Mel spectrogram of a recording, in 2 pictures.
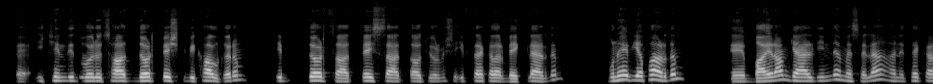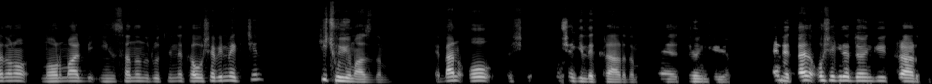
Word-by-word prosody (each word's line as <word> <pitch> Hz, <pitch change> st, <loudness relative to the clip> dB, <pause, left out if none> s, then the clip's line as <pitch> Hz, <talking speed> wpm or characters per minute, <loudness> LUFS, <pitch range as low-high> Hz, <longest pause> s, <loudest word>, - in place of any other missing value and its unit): ööö, -, -, -8 dB
eee, -, -, -12 dB
ikindide, 170 Hz, -2 st, -3 dB
böyle, 165 Hz, -1 st, +3 dB
saat 160 Hz, -1 st, +3 dB
4-5 170 Hz, 0 st, +4 dB
gibi 155 Hz, 0 st, -3 dB
kalkarım. 170 Hz, +5 st, +1 dB, 0.3 s
Eee, 165 Hz, -, -2 dB, 0.3 s
4 180 Hz, -1 st, +6 dB
saat, 145 Hz, -2 st, 0 dB
5 165 Hz, -1 st, +3 dB
saat 155 Hz, -2 st, 0 dB
daha 145 Hz, -1 st, +1 dB
atıyorum, 145 Hz, +1 st, -7 dB
işte, 160 Hz, -, -17 dB
iftara 155 Hz, +2 st, -1 dB
kadar 155 Hz, -3 st, 0 dB
beklerdim. 145 Hz, -, 0 dB, 0.4 s
Bunu 175 Hz, +4 st, +2 dB
hep 215 Hz, -2 st, +5 dB
yapardım. 220 Hz, +5 st, +4 dB, 0.5 s
Eee, 140 Hz, -1 st, -2 dB
bayram 170 Hz, +9 st, +5 dB
geldiğinde 175 Hz, +4 st, +1 dB
mesela, 175 Hz, +5 st, -2 dB
hani, 165 Hz, -2 st, -8 dB
tekrardan 170 Hz, +1 st, -3 dB
o 165 Hz, -2 st, -2 dB
normal 150 Hz, +2 st, -2 dB
bir 150 Hz, -, -19 dB
insanın 145 Hz, +2 st, -9 dB
rutinine 150 Hz, +2 st, -12 dB
kavuşabilmek 165 Hz, +3 st, -2 dB
için 230 Hz, 0 st, -13 dB, 0.5 s
hiç 230 Hz, -6 st, -3 dB
uyumazdım. 115 Hz, -9 st, 0 dB, 0.4 s
Eee, -, -, -20 dB
ben 180 Hz, +2 st, +4 dB
o 175 Hz, +1 st, +1 dB, 0.2 s
iş -, -, -18 dB, 0.3 s
o 175 Hz, -, -25 dB
şekilde 145 Hz, -7 st, -4 dB
kırardım, 115 Hz, -3 st, -4 dB, 0.3 s
eee, 120 Hz, -1 st, -7 dB
döngüyü. 120 Hz, -4 st, -5 dB, 0.4 s
Evet, 180 Hz, -6 st, 0 dB
ben 190 Hz, +1 st, +8 dB
o 190 Hz, -, +2 dB
şekilde 185 Hz, -2 st, +1 dB
döngüyü 170 Hz, -1 st, -1 dB
kırardım. 145 Hz, -8 st, +2 dB
160 Hz, 165 wpm, -24 LUFS, 145-175 Hz, 0.5 s, ben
